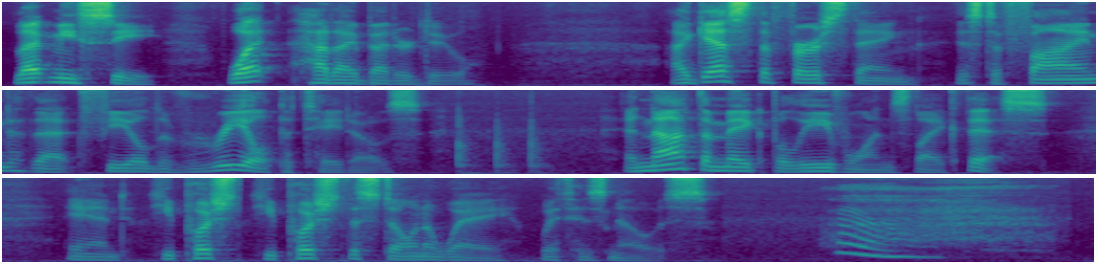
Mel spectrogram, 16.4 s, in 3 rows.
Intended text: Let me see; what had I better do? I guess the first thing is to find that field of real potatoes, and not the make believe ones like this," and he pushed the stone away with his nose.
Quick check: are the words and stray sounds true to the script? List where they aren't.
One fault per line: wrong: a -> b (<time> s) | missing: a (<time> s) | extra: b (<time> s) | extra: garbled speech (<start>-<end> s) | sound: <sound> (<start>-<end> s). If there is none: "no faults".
sound: thud (7.7-8.4 s)
extra: he pushed (12.2 s)
sound: sigh (15.0-16.2 s)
